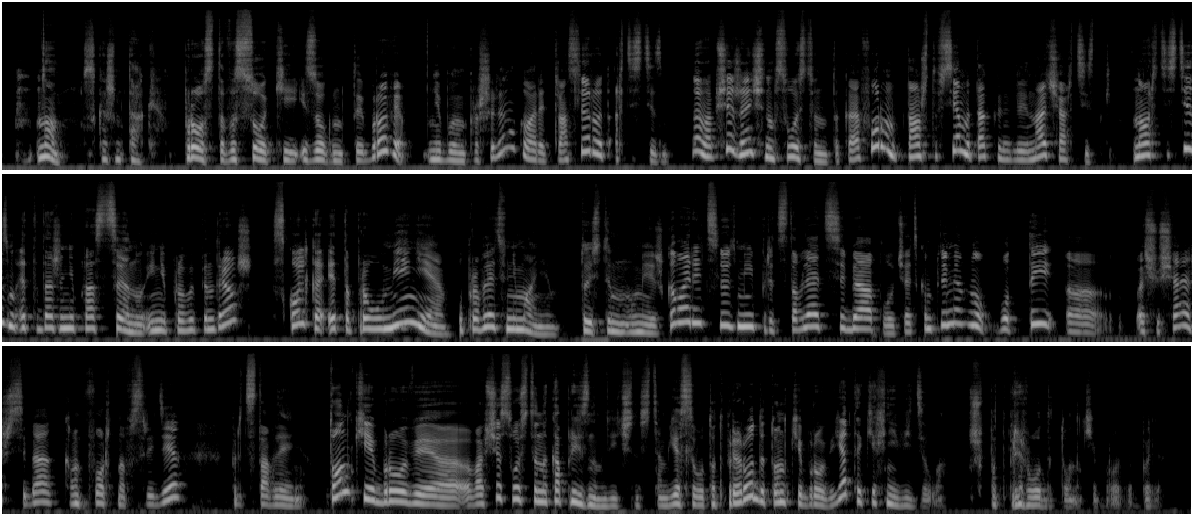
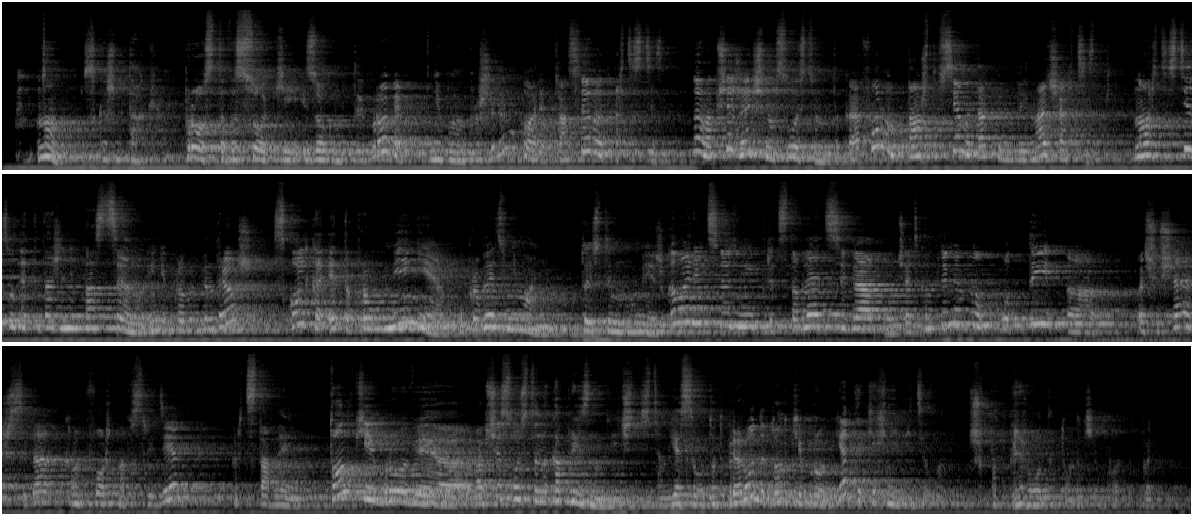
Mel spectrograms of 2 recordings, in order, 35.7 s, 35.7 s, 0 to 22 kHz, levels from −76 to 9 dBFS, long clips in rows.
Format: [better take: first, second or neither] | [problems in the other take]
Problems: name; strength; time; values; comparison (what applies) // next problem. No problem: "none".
first | room echo; slight; dies away in 2.1 s // off-mic speech; far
